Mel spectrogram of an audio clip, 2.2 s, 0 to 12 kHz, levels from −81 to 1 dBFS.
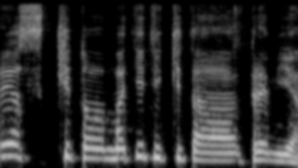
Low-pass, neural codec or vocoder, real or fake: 10.8 kHz; none; real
